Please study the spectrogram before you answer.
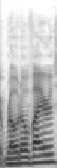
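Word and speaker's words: rotavirus: Kid got a roto virus over the weekend, so it's nothing. Is that how you pronounce it? Roto virus.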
